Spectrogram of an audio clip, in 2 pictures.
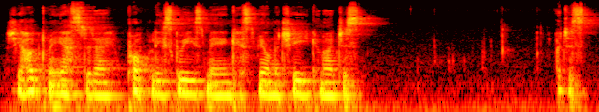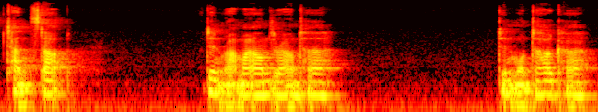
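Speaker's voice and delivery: soft, halting admission; subdued confession. Acted. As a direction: confess it quietly, with pauses between phrases. Confessing she rejected a hug.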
